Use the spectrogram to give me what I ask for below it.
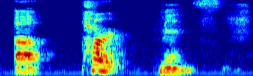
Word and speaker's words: apartments: finger tapping part mints I'm emphasizing the second syllable because we don't say up Apartments Oh apartments and we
